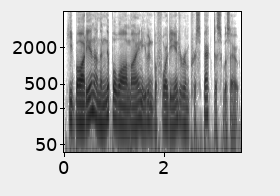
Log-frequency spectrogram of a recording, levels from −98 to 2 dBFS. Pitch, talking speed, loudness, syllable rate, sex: 115 Hz, 235 wpm, -20 LUFS, 6.7 syllables/s, male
